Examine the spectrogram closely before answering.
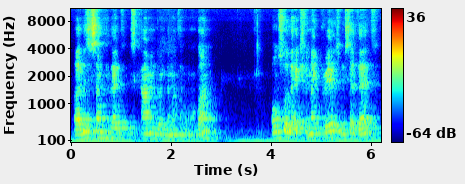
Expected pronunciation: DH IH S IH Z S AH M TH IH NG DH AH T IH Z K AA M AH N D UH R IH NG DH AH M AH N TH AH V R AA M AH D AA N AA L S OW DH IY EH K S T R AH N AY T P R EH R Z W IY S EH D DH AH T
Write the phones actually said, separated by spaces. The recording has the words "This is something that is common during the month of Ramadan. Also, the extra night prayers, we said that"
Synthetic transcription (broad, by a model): DH IH S IH Z S AH M TH IH NG DH AH T IH Z K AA M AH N D UH R IH NG DH AH M AH N TH AH V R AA M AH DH AA N AA L S OW DH IY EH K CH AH N AY T P R EH R Z W IY S EH D DH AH T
